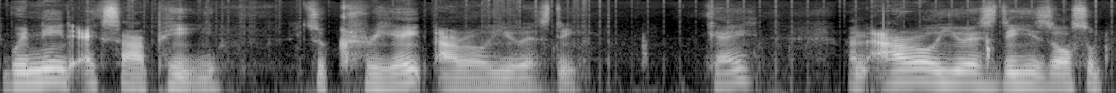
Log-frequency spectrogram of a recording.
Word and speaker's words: RLUSD: Try saying RLUSD really quickly. It sounds like ROUSD or ROUSD.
